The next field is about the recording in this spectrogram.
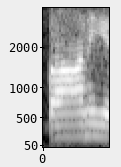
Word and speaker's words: Bonnie: And you can reach me on my Facebook at Bonnie Mosenter Albers. So I'll spell it for you. Bonnie is B-O-N-N-I-E. Mosenter is M-O-Z-E-N-T-E-R. And my last name, Albers, A-L-B-E-R-S.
